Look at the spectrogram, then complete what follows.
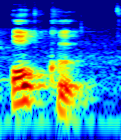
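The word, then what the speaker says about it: oku (奥): A pronúncia deste kanji é oku.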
